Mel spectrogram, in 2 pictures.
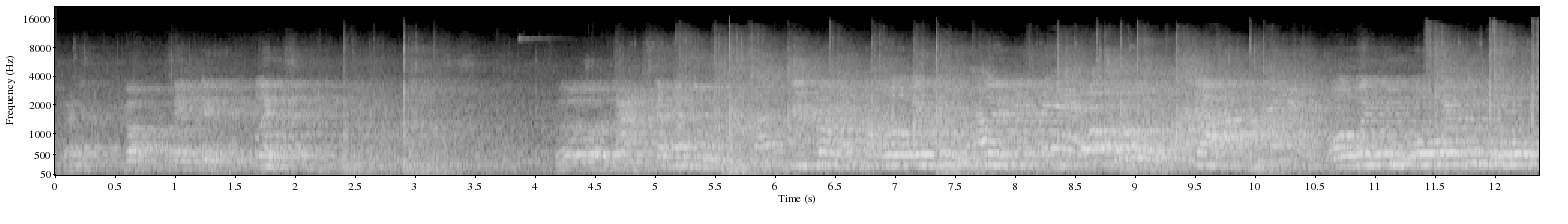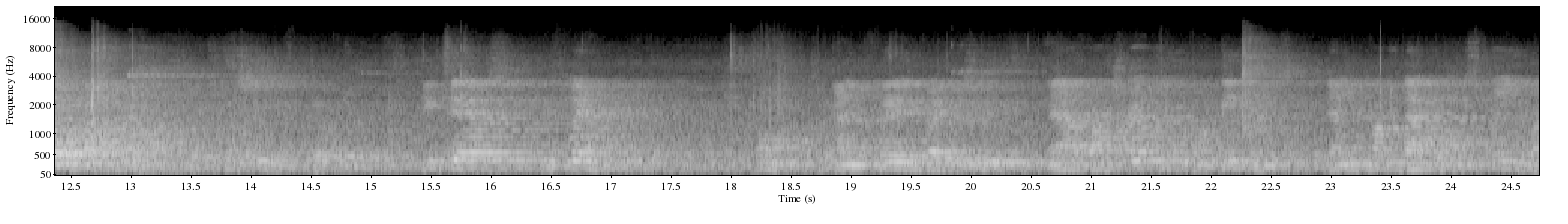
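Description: Young men talk and call out loudly in a large echoing hall.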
